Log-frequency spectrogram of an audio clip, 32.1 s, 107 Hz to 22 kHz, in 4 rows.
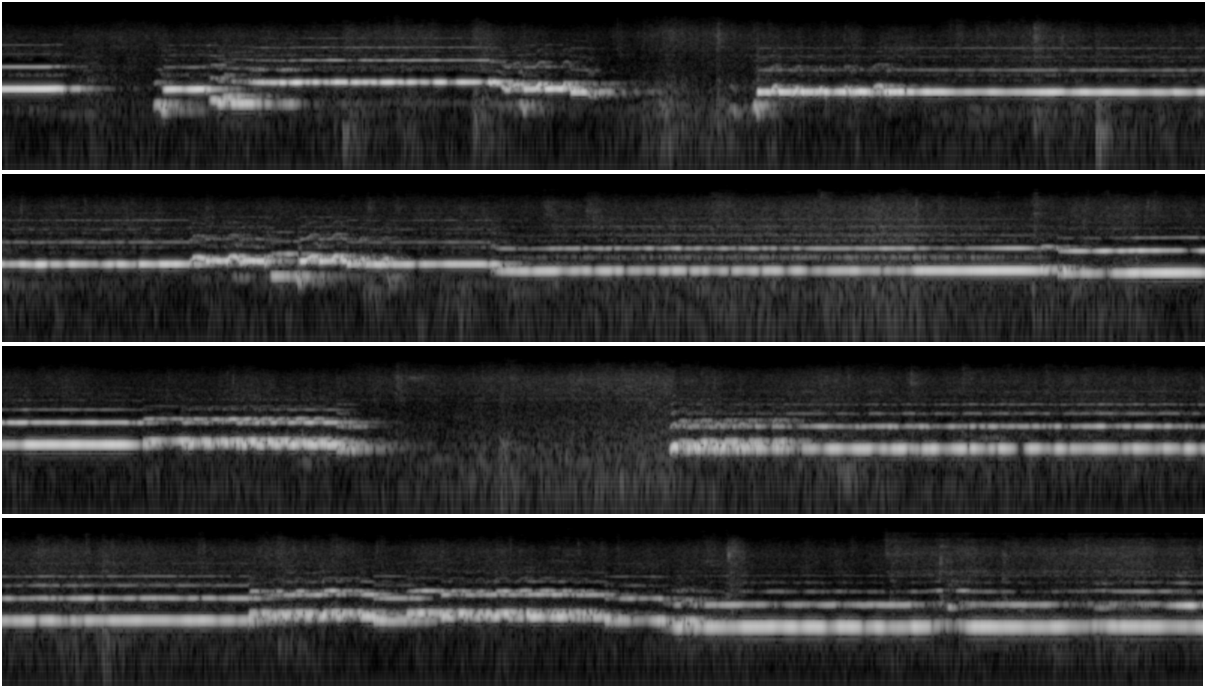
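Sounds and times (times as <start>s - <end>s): bamboo flute long held notes: 0.0s - 18.8s, 20.4s - 32.0s.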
